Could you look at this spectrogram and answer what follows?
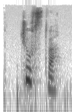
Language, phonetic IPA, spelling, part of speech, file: Russian, [ˈt͡ɕu(f)stvə], чувство, noun, Ru-чувство.ogg
- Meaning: 1. sense, feeling (sensation) 2. feeling, emotion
